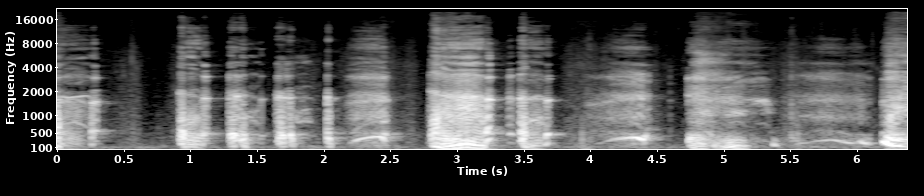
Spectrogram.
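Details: Roughly ten harsh, barking, choking coughs in rapid back-to-back bursts, with strained breaths and extreme shortness of breath between them: a coughing spasm in a person with COPD and low oxygen.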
